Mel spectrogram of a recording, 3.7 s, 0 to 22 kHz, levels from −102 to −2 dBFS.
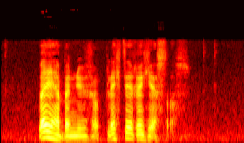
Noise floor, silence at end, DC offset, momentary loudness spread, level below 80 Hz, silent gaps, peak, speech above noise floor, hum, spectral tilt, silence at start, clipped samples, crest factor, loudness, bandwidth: -61 dBFS; 1.05 s; under 0.1%; 17 LU; -68 dBFS; none; -2 dBFS; 40 dB; none; -6.5 dB/octave; 0.6 s; under 0.1%; 20 dB; -21 LUFS; 7 kHz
